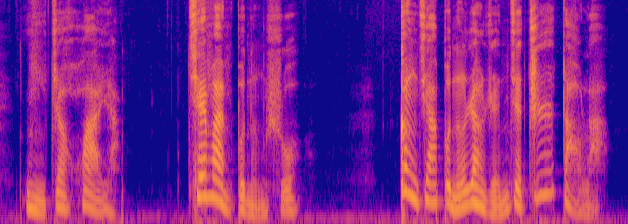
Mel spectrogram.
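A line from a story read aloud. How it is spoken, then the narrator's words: Sighing. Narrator (Chinese): 钟灵叹了口气道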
